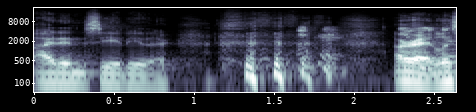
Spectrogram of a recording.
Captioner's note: laughing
